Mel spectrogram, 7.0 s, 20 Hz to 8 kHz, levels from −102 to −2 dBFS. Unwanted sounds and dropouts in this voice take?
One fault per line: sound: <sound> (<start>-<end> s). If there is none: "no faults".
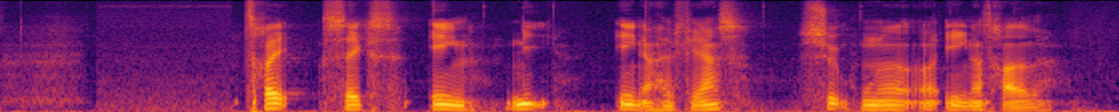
no faults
